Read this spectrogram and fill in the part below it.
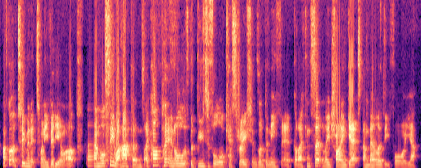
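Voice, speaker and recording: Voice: mid-range voice, quick pace, hardly any pauses. A young adult hosting a livestream, chatting casually in a playful, self-mocking way. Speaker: livestream host and kazoo performer.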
